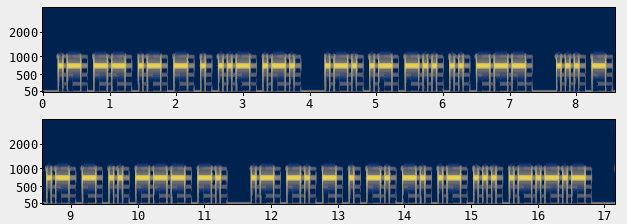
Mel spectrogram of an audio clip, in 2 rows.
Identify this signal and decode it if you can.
Morse code, heard as a keyed tone, about 18 wpm, 750 Hz. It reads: AMATEUR RADIO STATION ANTENNAS.
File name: Morse / 18WPM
